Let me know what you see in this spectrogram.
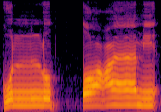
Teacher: A dibaca panjang 2 harokat karena ada alif sebelumnya harokatnya fathah. Ini adalah mad tabi'i.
